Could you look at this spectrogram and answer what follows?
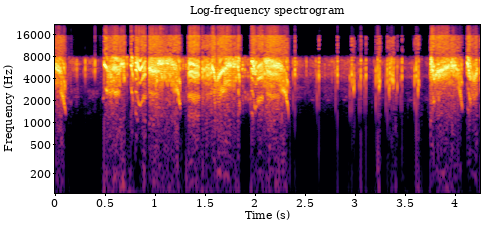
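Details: Outdoor swiftlet calling used to lure swiftlets: busy, shrill chittering with downward-sweeping chirps packed close together, broken by a few short gaps, loud and unbroken for most of the recording.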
